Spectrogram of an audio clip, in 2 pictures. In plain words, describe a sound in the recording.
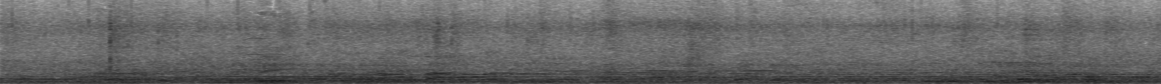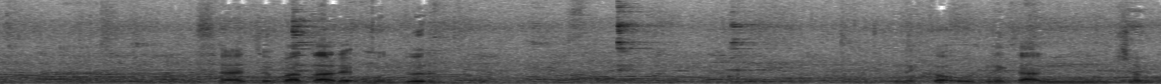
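A crowd of young men and women chat and murmur nearby.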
